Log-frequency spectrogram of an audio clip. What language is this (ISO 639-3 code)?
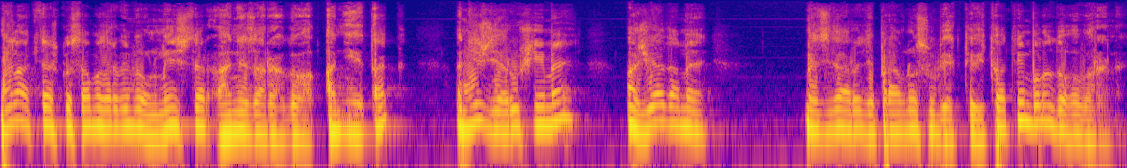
slk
